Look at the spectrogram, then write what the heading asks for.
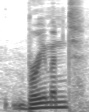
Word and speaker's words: Bremond: We got a he got a Even better, Brim B Bremond.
